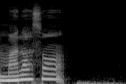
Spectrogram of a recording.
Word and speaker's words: マラソン: While "マ," "ラ," and "ン" match the romanized spelling, the "th" sound doesn't exist in Japanese.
